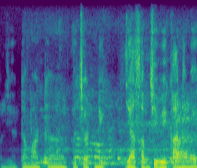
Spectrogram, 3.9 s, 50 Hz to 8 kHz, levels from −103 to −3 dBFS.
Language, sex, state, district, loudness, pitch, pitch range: Hindi, male, Bihar, Vaishali, -19 LUFS, 120 Hz, 120-130 Hz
